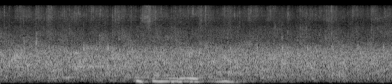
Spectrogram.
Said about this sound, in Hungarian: Szeretek én egy nagy tapsot a fiatal embereknek.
